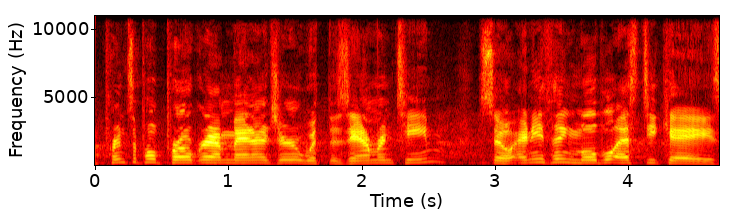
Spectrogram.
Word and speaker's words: Xamarin: It is pronounced Xamarin.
